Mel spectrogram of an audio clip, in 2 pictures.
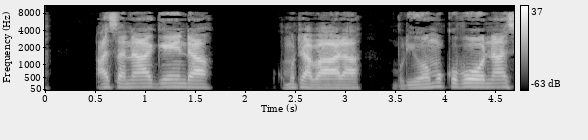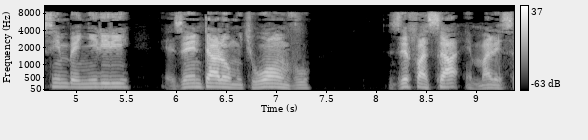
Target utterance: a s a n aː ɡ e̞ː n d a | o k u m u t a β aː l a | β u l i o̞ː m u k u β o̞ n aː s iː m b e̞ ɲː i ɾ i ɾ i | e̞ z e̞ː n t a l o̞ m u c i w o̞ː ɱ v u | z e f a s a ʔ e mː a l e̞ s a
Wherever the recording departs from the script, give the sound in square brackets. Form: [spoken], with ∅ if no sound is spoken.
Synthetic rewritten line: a s a n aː ɡ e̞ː n d a | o k u m u t a β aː l a | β u l i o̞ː m u k u β o̞ n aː s iː m b e̞ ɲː i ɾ i ɾ i | e̞ z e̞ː n t a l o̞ m u c i w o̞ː ɱ v u | z e f a s a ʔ e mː a l e̞ s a

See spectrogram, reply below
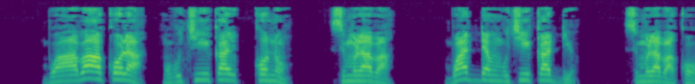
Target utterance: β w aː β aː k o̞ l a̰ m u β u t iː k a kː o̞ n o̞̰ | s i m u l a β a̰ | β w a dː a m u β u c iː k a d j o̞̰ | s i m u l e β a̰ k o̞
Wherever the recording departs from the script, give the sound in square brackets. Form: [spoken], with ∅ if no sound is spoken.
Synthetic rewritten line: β w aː β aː k o̞ l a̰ m u β u [c] iː k a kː o̞ n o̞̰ | s i m u l a β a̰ | β w a dː a m u β u c iː k a d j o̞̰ | s i m u l [a] β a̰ k o̞

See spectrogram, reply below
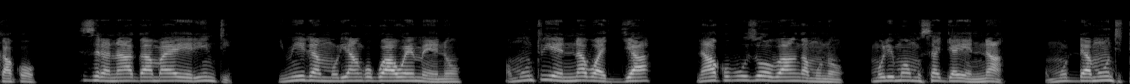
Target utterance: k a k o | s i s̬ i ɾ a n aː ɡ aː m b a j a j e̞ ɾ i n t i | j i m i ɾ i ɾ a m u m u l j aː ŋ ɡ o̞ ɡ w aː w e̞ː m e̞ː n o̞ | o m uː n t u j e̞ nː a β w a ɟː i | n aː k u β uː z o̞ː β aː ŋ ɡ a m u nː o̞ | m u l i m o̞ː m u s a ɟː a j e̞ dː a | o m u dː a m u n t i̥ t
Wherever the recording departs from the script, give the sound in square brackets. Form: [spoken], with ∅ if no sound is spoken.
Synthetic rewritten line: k a k o | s i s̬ i ɾ a n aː ɡ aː m b a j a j e̞ ɾ i n t i | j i m i ɾ i ɾ a m u m u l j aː ŋ ɡ o̞ ɡ w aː w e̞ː m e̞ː n o̞ | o m uː n t u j e̞ nː a β w a ɟː [a] | n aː k u β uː z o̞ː β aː ŋ ɡ a m u [n] o̞ | m u l i m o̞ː m u s a ɟː a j e̞ [nː] a | o m u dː a m u n t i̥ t

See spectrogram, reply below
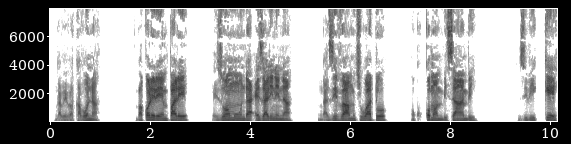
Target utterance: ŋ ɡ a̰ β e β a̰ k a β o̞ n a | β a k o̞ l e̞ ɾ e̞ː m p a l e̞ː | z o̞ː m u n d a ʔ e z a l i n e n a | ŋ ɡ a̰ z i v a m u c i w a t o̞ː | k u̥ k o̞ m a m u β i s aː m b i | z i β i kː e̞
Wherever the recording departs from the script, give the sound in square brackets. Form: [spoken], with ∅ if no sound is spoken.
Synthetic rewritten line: ŋ ɡ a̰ β e β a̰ k a β o̞ n a | β a k o̞ l e̞ ɾ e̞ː m p a l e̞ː | z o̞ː m [uː] n d a ʔ e z a l i n e n a | ŋ ɡ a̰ z i v a m u c i w a t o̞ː | k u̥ k o̞ m a m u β i s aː m b i | z i β i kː e̞

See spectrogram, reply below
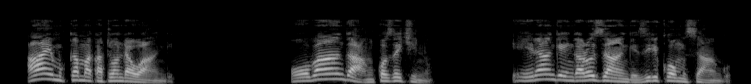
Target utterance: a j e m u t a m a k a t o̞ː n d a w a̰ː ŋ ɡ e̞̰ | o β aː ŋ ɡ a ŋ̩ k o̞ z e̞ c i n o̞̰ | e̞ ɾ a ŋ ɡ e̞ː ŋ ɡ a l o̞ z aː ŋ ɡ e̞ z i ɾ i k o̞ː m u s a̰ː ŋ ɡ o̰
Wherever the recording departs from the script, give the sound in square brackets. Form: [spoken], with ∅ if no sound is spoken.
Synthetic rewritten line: a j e m u [k] a m a k a t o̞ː n d a w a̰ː ŋ ɡ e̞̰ | o β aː ŋ ɡ a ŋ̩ k o̞ z e̞ c i n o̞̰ | e̞ ɾ a ŋ ɡ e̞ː ŋ ɡ a l o̞ z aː ŋ ɡ e̞ z i ɾ i k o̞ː m u s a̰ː ŋ ɡ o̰

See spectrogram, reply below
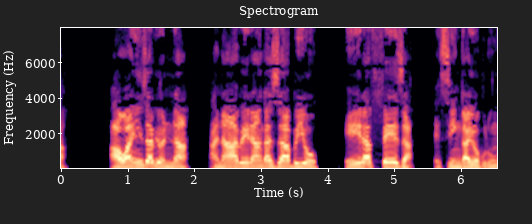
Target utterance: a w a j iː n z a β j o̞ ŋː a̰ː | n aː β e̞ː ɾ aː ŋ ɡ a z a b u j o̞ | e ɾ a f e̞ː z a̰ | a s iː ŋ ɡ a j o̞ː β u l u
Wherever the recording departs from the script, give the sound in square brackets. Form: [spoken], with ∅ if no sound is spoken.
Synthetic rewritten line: a w a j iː n z a β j o̞ [nː] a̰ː | n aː β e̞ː ɾ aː ŋ ɡ a z a b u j o̞ | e ɾ a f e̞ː z a̰ | [e] s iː ŋ ɡ a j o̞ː β u l [uː]

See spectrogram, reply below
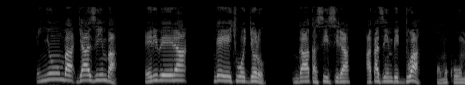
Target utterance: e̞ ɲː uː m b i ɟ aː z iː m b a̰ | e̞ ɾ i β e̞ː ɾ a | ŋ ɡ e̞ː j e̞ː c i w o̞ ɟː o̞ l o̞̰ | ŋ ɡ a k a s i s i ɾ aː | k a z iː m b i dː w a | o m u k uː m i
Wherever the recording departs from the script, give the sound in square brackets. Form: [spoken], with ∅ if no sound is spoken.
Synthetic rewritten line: e̞ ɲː uː m b [a] ɟ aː z iː m b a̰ | e̞ ɾ i β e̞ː ɾ a | ŋ ɡ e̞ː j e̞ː c i w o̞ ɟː o̞ l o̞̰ | ŋ ɡ a k a s i s i ɾ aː | k a z iː m b i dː w a | o m u k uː m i

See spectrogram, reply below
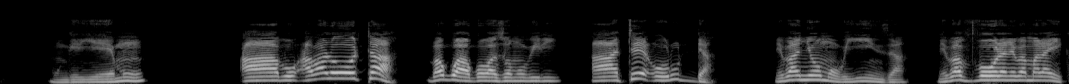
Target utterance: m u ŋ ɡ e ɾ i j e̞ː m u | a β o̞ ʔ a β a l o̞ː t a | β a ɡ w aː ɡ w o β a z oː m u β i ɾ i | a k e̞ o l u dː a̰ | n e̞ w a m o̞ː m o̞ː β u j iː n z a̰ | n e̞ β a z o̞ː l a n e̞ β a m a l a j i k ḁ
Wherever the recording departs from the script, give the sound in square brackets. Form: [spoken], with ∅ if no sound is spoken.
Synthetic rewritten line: m u ŋ ɡ e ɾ i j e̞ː m u | a β o̞ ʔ a β a l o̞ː t a | β a ɡ w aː ɡ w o β a z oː m u β i ɾ i | a [t] e̞ o l u dː a̰ | n e̞ [β] a [ɲ] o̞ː m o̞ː β u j iː n z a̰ | n e̞ β a [v] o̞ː l a n e̞ β a m a l a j i k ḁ

